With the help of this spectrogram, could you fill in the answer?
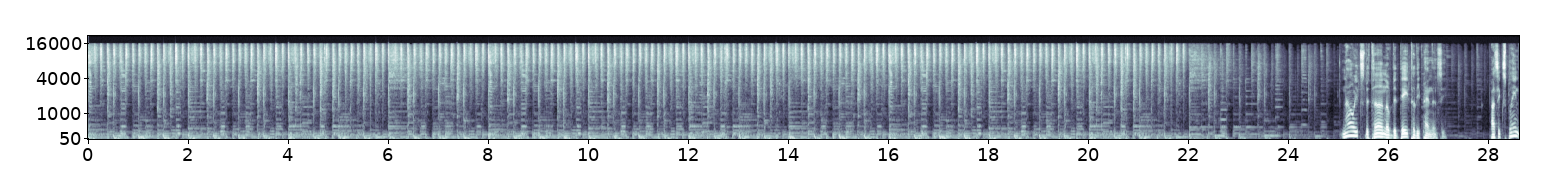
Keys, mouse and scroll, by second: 0.4-5.8 drag, 2.1 ctrl+Left, 2.5 ctrl+Left, 2.6 ctrl+Left, 2.7 ctrl+Left, 3.2 ctrl+Left, 3.3 ctrl+Left, 3.6 ctrl+Left, 3.7 ctrl+Left, 3.9 ctrl+Left, 4.1 ctrl+Left, 4.3 ctrl+Left, 4.5 ctrl+Left, 4.8 ctrl+Left, 6.3 ctrl+Up, 6.4 ctrl+click, 6.6 ctrl+Up, 6.8 ctrl+Up, 6.8 ctrl+click, 7.1 ctrl+Up, 7.2 ctrl+click, 7.4 ctrl+Up, 7.6 ctrl+Up, 7.6-9.7 ctrl+drag, 7.7 ctrl+Up, 8.0 ctrl+Up, 8.2 ctrl+Up, 8.9 ctrl+Left, 9.0 ctrl+Left, 9.2 ctrl+Left, 9.3 ctrl+Left, 9.4 ctrl+Left, 9.7 ctrl+Left, 9.7 ctrl+click, 9.8 ctrl+Left, 10.0 ctrl+click, 10.0 ctrl+Left, 10.8 ctrl+Down, 10.8 ctrl+click, 11.1 ctrl+Down, 11.5 ctrl+Down, 11.6-17.3 ctrl+drag, 11.8 ctrl+Down, 12.7 ctrl+Down, 13.1 ctrl+Down, 13.7 ctrl+Down, 19.6-22.3 drag, 24.8-28.6 drag.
